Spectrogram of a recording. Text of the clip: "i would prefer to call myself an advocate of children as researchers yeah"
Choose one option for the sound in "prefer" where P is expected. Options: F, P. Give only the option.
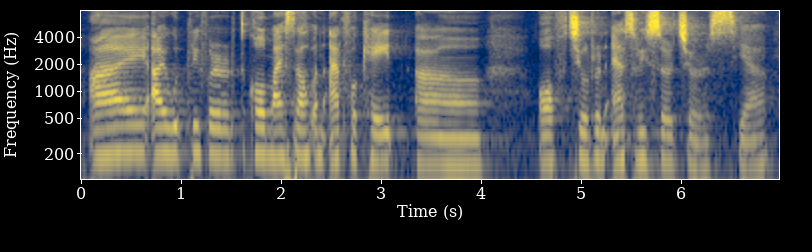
P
